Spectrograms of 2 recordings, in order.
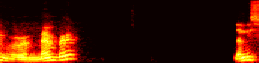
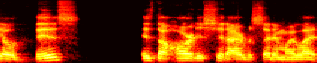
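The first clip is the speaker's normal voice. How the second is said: plain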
